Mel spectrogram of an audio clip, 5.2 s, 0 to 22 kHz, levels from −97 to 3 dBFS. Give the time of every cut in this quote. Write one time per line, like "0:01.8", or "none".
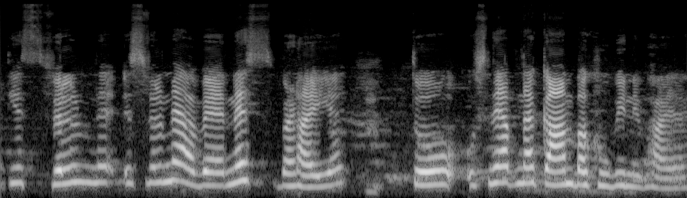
none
